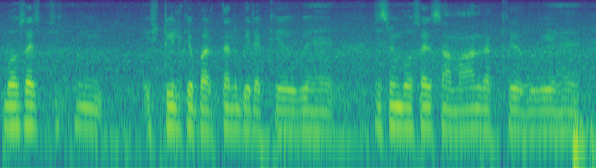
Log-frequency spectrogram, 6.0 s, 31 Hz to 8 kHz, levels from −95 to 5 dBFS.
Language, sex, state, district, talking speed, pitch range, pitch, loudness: Hindi, male, Jharkhand, Ranchi, 160 wpm, 100-115 Hz, 105 Hz, -19 LUFS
